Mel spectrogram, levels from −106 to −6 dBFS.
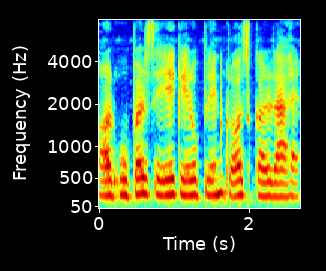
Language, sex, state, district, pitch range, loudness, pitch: Hindi, female, Bihar, Vaishali, 225-240 Hz, -15 LUFS, 235 Hz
